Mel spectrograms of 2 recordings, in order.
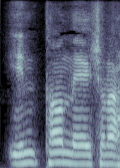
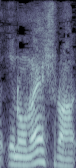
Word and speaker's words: international: 근데 상당히 많은 경우에 N 다음에 T는 잘 발음되지 않습니다. international 하지 않고 international 이렇게 우리가 발음하죠.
